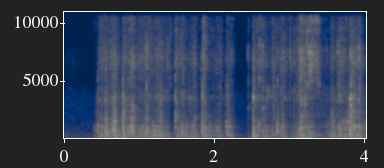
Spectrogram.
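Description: Crinkly crackling in two spells, one of about two seconds and one of about a second and a half: hands pulling out and handling frozen hollowed vegetables for stuffing.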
